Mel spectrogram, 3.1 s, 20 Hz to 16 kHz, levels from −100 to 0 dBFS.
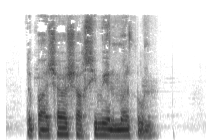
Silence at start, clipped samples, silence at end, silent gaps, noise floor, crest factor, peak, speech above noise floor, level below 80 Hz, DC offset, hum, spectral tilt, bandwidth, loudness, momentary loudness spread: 0.4 s; under 0.1%; 0.8 s; none; -81 dBFS; 14 dB; -10 dBFS; 58 dB; -62 dBFS; under 0.1%; none; -4.5 dB/octave; 11.5 kHz; -23 LUFS; 12 LU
